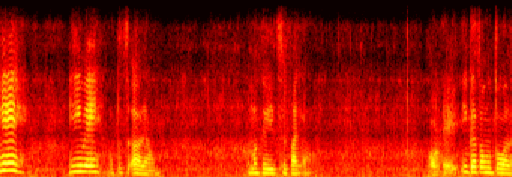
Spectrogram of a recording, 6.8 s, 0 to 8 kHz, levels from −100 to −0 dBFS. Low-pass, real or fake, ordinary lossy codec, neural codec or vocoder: 7.2 kHz; fake; Opus, 32 kbps; codec, 16 kHz, 4.8 kbps, FACodec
